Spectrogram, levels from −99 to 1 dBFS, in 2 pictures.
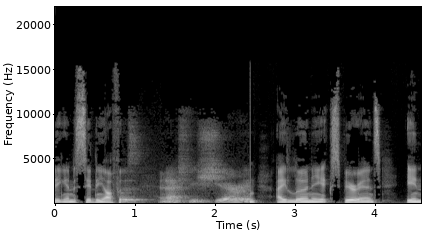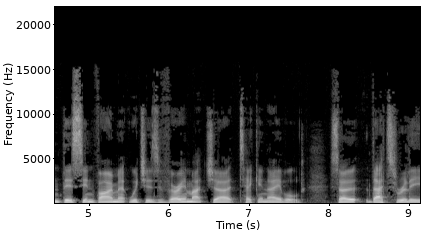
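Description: A speech clip. From 0.82 to 2.43 s, before "a learning experience in", the voice turns suddenly hollow, roomy and about 10 dB quieter. This is likely a switch to a distant microphone.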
